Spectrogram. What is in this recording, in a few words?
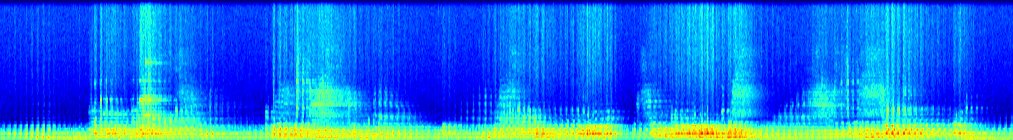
Anima Calm Loop A; Warframe; Warframes; Anima Animus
